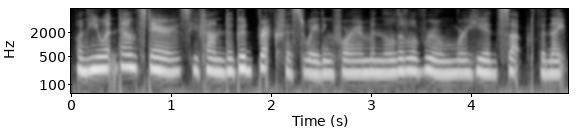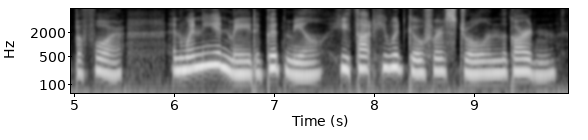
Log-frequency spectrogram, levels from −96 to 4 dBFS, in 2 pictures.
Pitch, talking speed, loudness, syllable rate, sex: 215 Hz, 255 wpm, -17 LUFS, 5.5 syllables/s, female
